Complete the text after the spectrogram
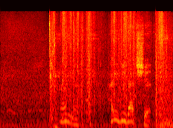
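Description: A middle-aged man talks with animation, close to a microphone.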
